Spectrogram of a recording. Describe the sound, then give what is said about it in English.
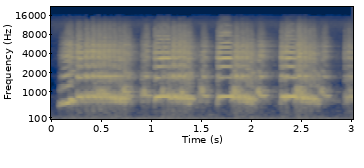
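Loud, harsh rolling bird calls from a Florida sandhill crane, repeated in about four bursts with brief gaps, clear with no talking. “That was the weird cry of a Florida sandhill crane.”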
